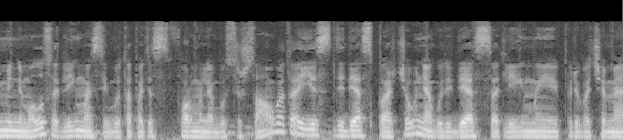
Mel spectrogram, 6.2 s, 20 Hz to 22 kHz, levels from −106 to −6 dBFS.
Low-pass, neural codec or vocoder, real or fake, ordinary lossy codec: 19.8 kHz; none; real; AAC, 32 kbps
